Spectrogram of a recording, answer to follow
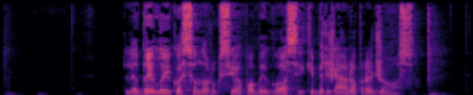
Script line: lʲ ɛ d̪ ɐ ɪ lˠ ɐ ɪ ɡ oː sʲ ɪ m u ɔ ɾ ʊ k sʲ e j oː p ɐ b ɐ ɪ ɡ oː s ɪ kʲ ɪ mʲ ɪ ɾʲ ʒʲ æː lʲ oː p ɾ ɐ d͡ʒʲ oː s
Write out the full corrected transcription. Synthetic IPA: lʲ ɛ d̪ ɐ ɪ lˠ ɐ ɪ k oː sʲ ɪ n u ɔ ɾ ʊ k sʲ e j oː p ɐ b ɐ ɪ ɡ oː s ɪ kʲ ɪ bʲ ɪ ɾʲ ʒʲ æː lʲ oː p ɾ ɐ d͡ʒʲ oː s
